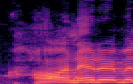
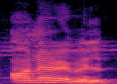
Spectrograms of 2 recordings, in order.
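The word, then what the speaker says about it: honourable: क्या हो जाएगा एन, क्यों एच साइलेंट है यहाँ पे, हॉनरेबल नहीं पढ़ेंगे, ऑनरेबल ओ की आवाज़, ओ वॉवेल है इसलिए एन लगा।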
